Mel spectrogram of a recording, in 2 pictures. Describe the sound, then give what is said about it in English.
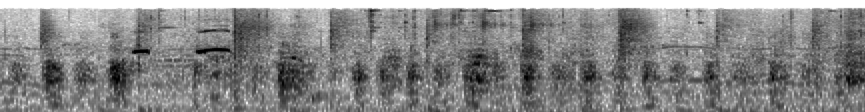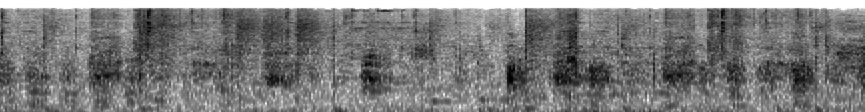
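A dog named Gus pants heavily and rapidly, a steady rhythmic huffing that continues throughout without any talking. “Oh, hey, buddy. Came over for some kissy.”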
